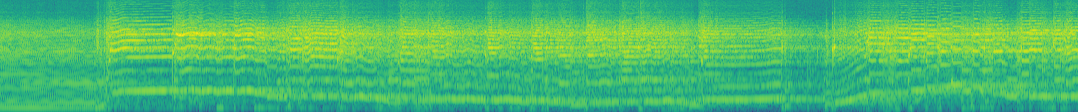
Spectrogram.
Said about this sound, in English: So I've changed to that lead channel, and that's not the best rhythm sound, but it's a lead sound. So that's probably why. I'm going to put on a bit of reverb and delay and play some very sloppy lead guitar for you right now.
